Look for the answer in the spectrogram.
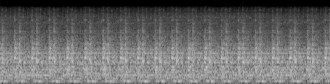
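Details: Subaru engine at warm idle: even knocking pulse about three a second, loud over the hum and heard more through the intake than the driver side; valve adjustment suspected, rod knock doubted given plenty of oil pressure; not yet confirmed.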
